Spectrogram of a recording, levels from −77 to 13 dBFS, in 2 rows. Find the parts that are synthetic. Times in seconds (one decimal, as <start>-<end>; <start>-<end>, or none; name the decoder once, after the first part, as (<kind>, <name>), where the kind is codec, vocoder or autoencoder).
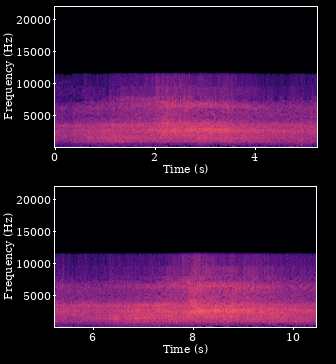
0.0-9.4 (vocoder, Vocos); 10.0-10.5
